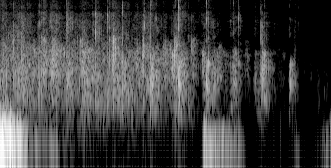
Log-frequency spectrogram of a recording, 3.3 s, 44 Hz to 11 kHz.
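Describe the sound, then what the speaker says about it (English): Audience at a React Norway 2024 conference talk briefly applauds, a short burst of clapping that starts loud and fades out over a few seconds with a few scattered claps at the end. "A clap for Dominika."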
